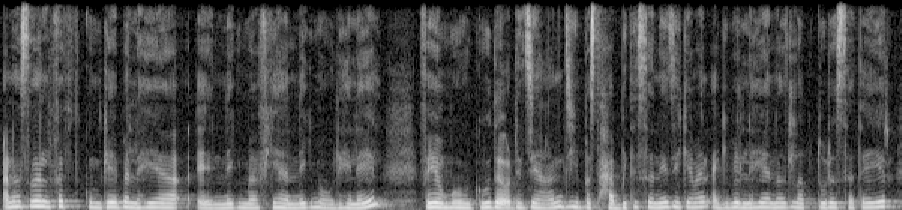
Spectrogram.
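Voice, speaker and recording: A woman's voice: fairly high pitch, fairly even intonation, very fast, vocal fry, mellow. A woman with an Egyptian Arabic accent, chatting casually and gushing as she shows her shopping haul, her voice tired from a chest cold. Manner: chatty, gushing over items. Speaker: vlogger, mother. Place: home in Italy.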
